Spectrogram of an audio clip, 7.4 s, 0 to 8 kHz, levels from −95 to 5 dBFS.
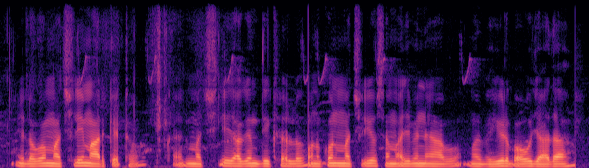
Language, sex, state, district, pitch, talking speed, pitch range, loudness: Magahi, male, Bihar, Jamui, 115 Hz, 185 wpm, 110-120 Hz, -20 LUFS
